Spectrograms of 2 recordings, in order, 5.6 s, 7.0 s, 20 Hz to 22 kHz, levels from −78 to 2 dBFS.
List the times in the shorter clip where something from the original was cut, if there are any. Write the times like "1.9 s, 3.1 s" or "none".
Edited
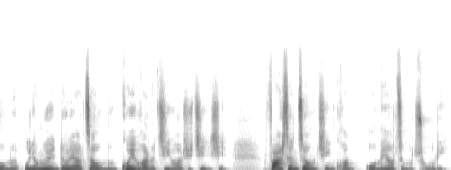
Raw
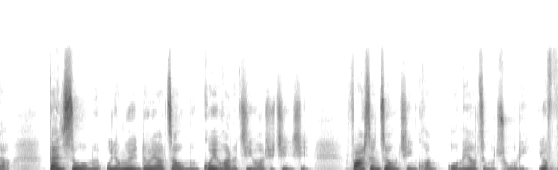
none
